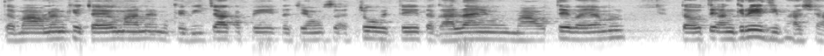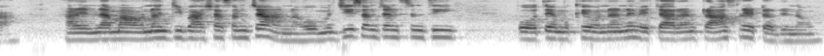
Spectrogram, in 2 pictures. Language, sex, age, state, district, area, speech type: Sindhi, female, 45-60, Madhya Pradesh, Katni, urban, spontaneous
